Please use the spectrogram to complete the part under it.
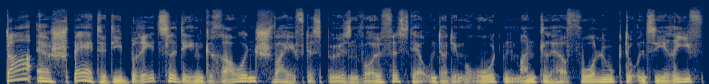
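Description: Husky, lower-voiced male storyteller, lively delivery, dry close sound, spoof fairy tale. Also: a little slow, no echo. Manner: mock-storyteller, addressing children with deadpan asides. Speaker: narrator. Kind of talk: comic fairy-tale narration.

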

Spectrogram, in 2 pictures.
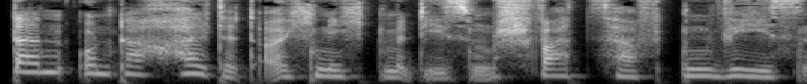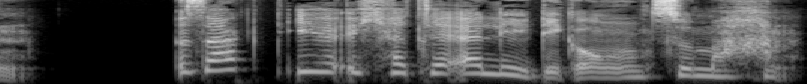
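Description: A woman's voice: medium pitch, big pitch swings, brisk, breathy edge, no room sound, clean studio sound. A woman voicing a strict middle-aged aunt who scolds and gives curt orders. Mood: commanding. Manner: commanding, scolding.

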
